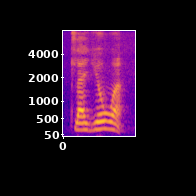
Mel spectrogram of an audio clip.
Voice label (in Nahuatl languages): "tlayohua", Náhuatl; es de noche; NAHUATLAHTOLLI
